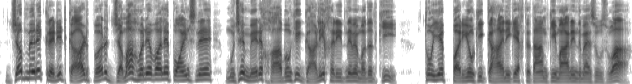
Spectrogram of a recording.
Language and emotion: Urdu, happy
